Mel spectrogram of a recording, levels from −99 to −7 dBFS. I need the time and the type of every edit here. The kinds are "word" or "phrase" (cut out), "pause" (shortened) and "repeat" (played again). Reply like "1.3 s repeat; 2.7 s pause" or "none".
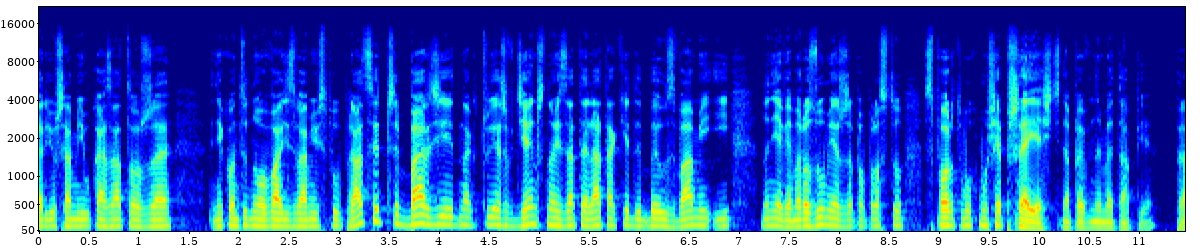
none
